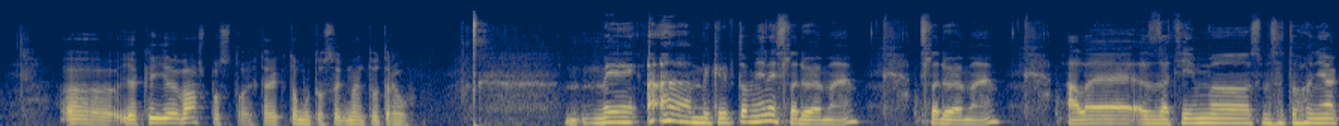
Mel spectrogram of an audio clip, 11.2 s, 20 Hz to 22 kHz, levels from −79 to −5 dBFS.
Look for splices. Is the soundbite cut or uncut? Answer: cut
